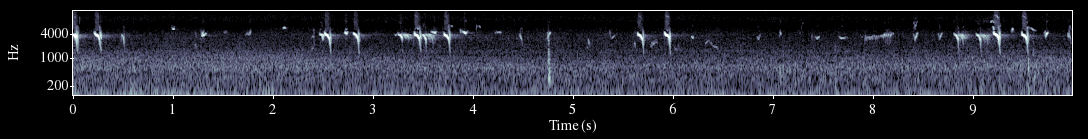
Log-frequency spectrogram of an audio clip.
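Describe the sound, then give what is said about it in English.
Several wild birds perched in a pine tree trade sharp, high calls back and forth, scattered bursts of chirps answering one another over a steady low outdoor rumble. “Four, three calls and response.”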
